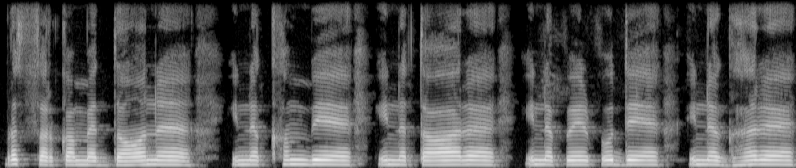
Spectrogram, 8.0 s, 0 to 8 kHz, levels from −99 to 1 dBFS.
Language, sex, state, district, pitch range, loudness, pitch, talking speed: Marwari, female, Rajasthan, Churu, 190-200 Hz, -16 LUFS, 195 Hz, 130 wpm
